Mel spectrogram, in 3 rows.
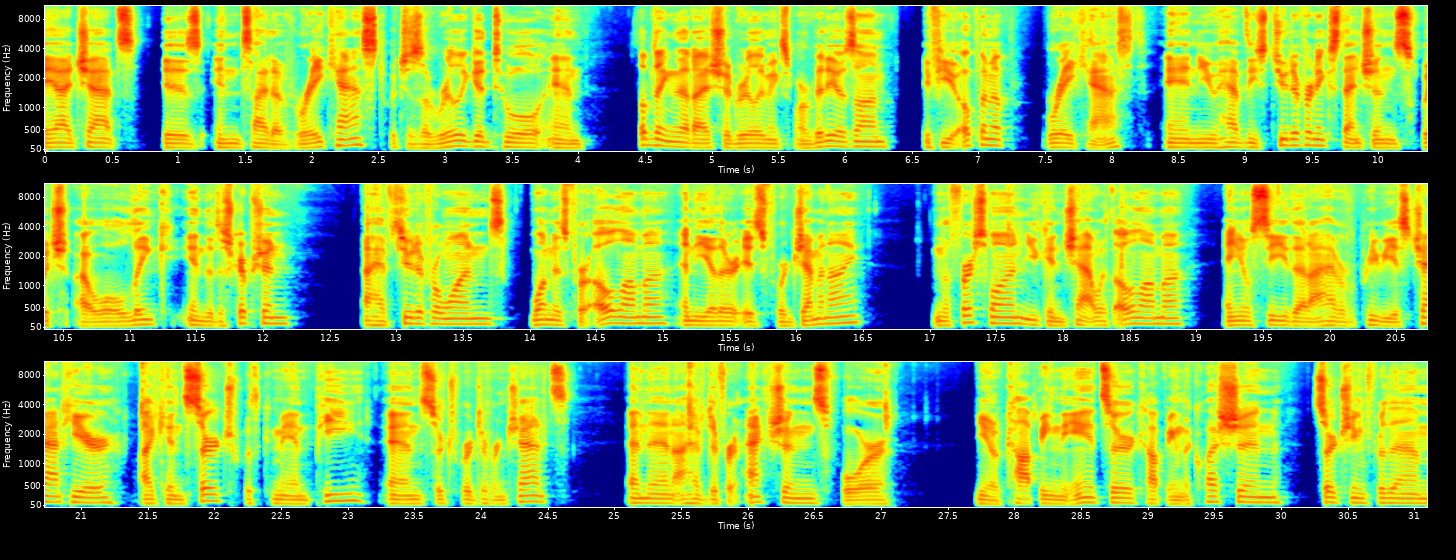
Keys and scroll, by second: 6.3 alt+space, 13.0 Down, 13.2 Down, 17.6 Up, 18.4 Return, 21.5 super+p, 24.4 Escape, 25.6 super+k, 27.0 Down, 27.2 Down, 27.3 Down, 28.1 Up, 28.7 Up, 30.6 Escape.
